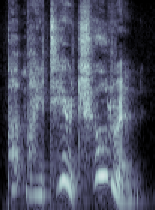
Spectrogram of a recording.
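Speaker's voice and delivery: high, loud swooping surprise; astonished mother. A narrator's reading. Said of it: "said the mother in astonishment".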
